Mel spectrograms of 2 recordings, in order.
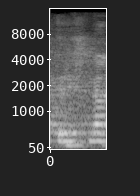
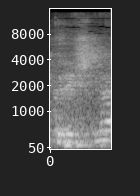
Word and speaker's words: कृष्ण: जो कृष्णा नाम ना, जब तक तीन बार ये जीवा टेढ़ा नहीं हो जाए ना, ये तब तक ये नाम नहीं उच्चारण होता है। देखना आप कृष्ण बोलो कृष्णा, तीन बार ये जीवा टेढ़ा हो जाता है।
